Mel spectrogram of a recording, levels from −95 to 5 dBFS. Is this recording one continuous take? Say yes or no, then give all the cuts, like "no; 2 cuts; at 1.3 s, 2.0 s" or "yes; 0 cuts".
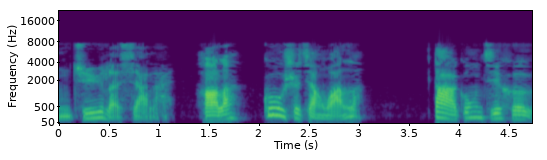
no; 2 cuts; at 1.2 s, 1.9 s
